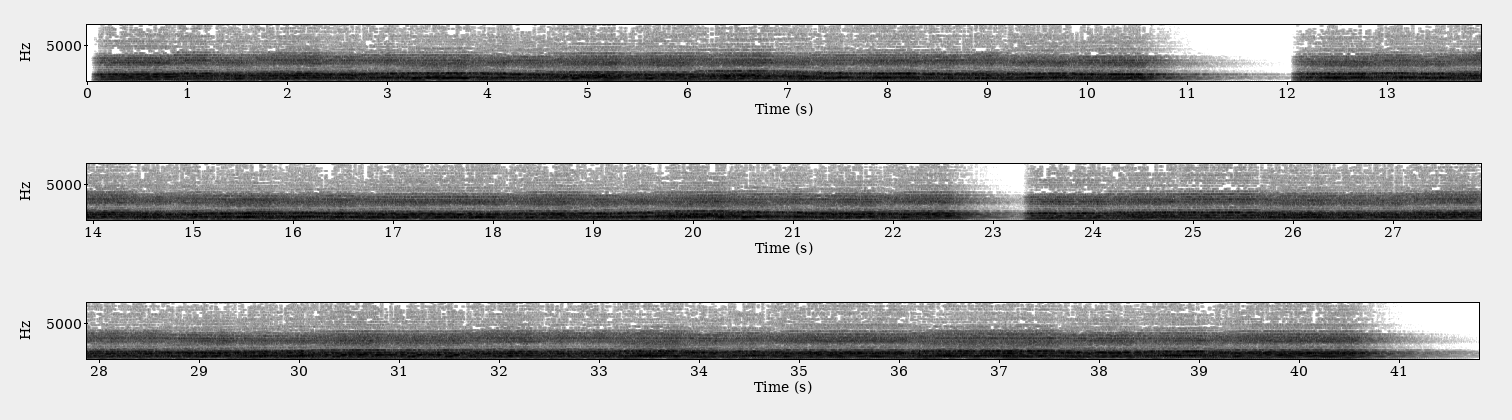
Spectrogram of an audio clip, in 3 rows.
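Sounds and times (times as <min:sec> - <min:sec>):
SATB four-part choir singing: 0:00.0 - 0:11.3, 0:12.1 - 0:41.3.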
